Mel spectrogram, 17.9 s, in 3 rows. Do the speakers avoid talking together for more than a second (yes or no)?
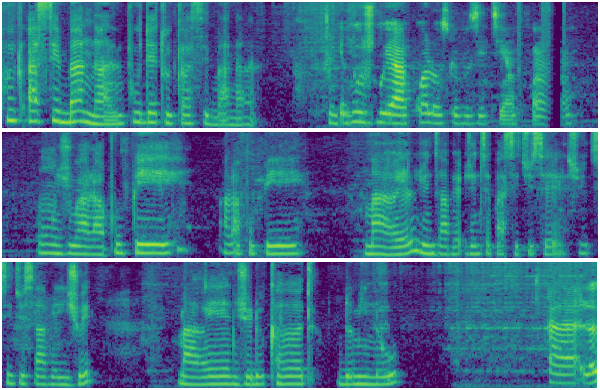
yes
